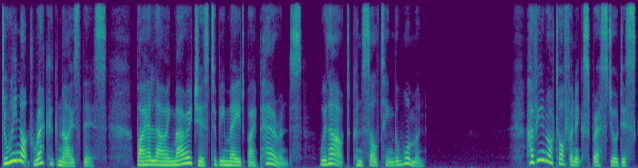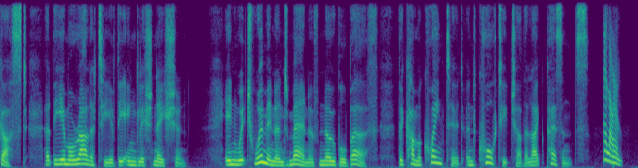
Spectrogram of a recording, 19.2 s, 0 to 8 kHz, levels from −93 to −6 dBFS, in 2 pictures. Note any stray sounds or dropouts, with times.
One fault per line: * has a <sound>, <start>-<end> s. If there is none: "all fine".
* has a chirp, 18.6-18.9 s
